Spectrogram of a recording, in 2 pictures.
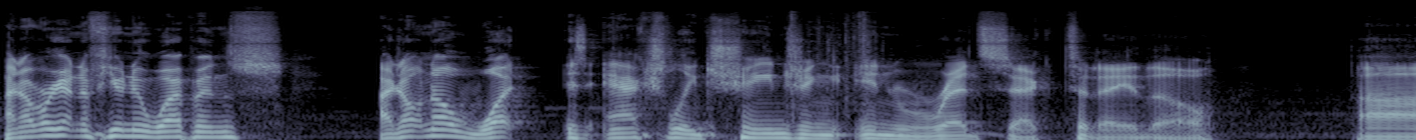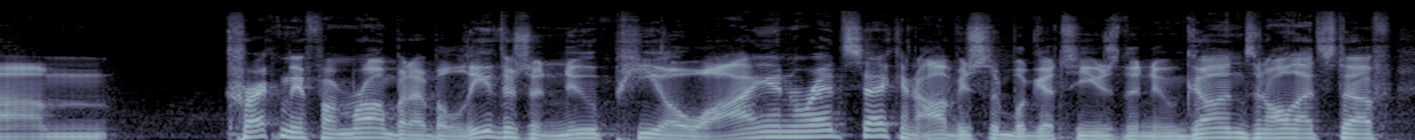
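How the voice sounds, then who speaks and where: Into a desk microphone, a man with a lowish, slightly bright voice chats casually on his livestream, expressive and at a moderate pace. He rambles with plenty of ums to his viewers and keeps hiccuping.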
